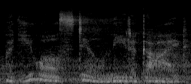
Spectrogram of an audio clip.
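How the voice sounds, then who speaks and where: Game casting: wise formal guide, mid-pitched, expressive, in a distant reverberant hall with loud music. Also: female voice, moderate pace. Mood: composed, advising. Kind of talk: dramatic video game voice acting.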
